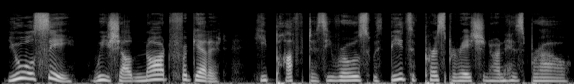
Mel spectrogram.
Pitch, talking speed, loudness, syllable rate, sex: 180 Hz, 210 wpm, -21 LUFS, 4.8 syllables/s, female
